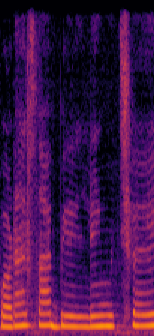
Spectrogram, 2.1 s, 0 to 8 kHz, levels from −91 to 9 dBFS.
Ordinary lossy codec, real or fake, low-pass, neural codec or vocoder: none; fake; none; codec, 16 kHz, 2 kbps, FunCodec, trained on LibriTTS, 25 frames a second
